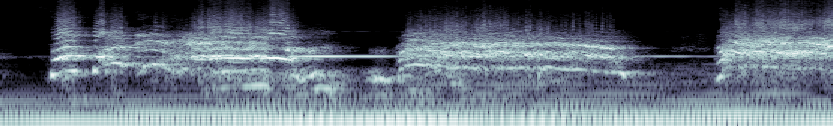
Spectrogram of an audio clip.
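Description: A woman screaming in two long, strained cries for help while being held back.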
